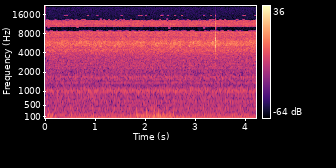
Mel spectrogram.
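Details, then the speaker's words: Rebuilt 6.0 Powerstroke F550 that suddenly shut off, after work at the IPR; ICP pressure now higher than the initial 755. A deep, steady idle with no hunting or misfire. It smokes heavily; owner suspects a stuck injector. Not the high-pressure oil pump. "everything looks good looks like it's pretty steady so i'm just gonna let this run for about 10-15 minutes"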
